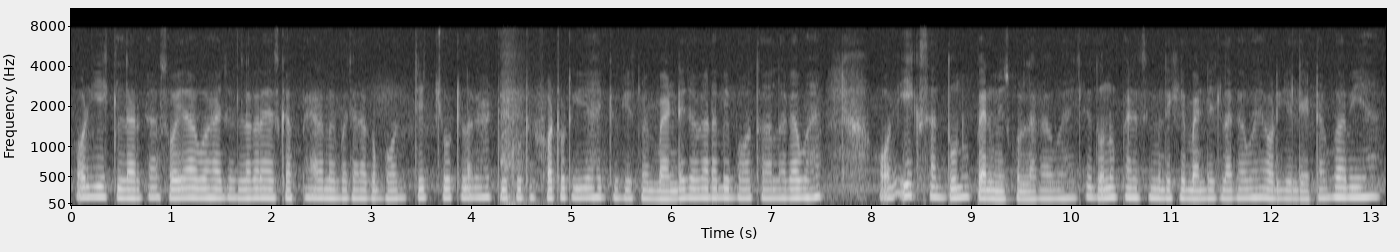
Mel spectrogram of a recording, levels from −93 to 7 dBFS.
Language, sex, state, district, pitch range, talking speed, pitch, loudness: Bhojpuri, male, Bihar, Saran, 140-150 Hz, 285 wpm, 145 Hz, -18 LUFS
